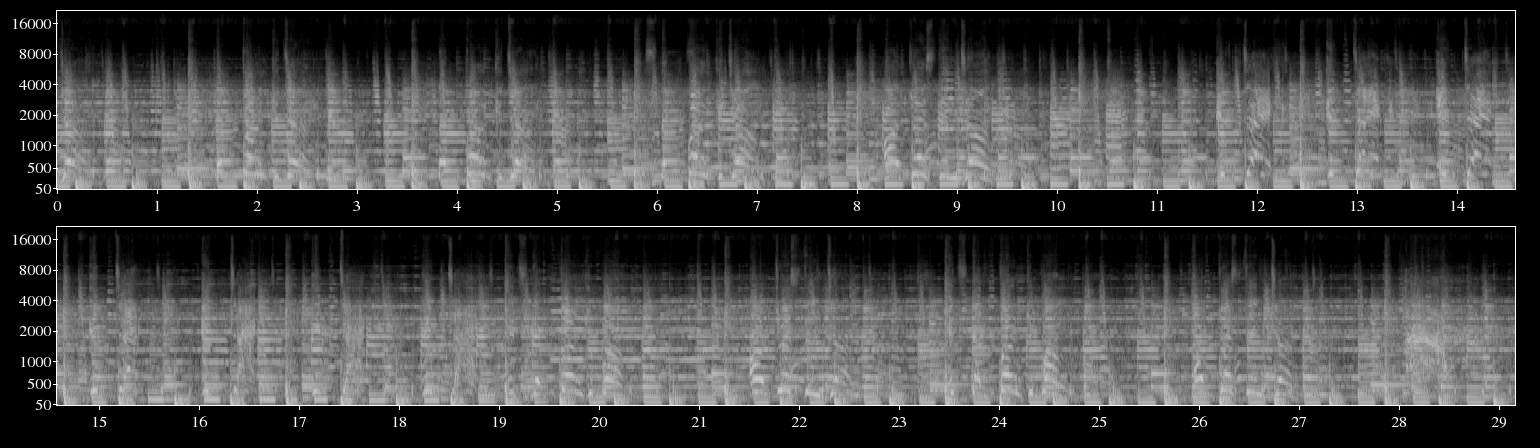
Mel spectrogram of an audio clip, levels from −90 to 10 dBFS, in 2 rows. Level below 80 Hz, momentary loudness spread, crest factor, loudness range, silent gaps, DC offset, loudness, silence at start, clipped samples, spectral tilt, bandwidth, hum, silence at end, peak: -34 dBFS; 4 LU; 18 dB; 2 LU; none; under 0.1%; -19 LUFS; 0 s; under 0.1%; -6.5 dB/octave; 9.8 kHz; none; 0 s; 0 dBFS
